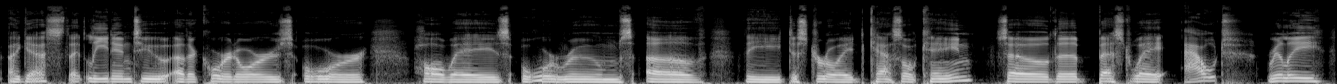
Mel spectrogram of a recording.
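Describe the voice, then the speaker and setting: A man's voice: mid-range voice, vocal fry, smooth, no room sound, clean studio sound. A man narrating a tabletop horror game as game master, in a descriptive storytelling manner.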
